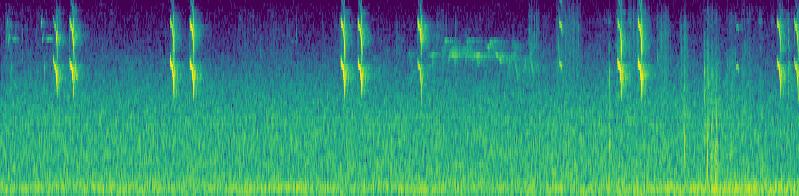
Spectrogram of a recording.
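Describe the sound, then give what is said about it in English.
A female bird chitters in flight in quick high-pitched pairs of notes, repeated every second or so, with a brief thin whistle mixed in, fairly soft over a steady low background rumble. “And that's her flying and chittering here. Giving these whistling notes.”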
